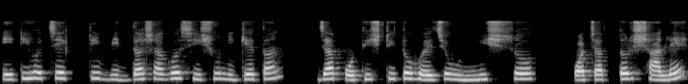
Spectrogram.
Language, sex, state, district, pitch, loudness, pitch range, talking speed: Bengali, female, West Bengal, Paschim Medinipur, 250 Hz, -16 LUFS, 230-265 Hz, 95 wpm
